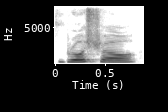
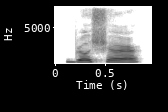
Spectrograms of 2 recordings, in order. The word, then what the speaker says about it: brochure: chateau brochure or brochure we do not pronounce the r in British pronunciation it's brochure and this is brochure in American English in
